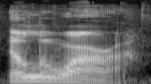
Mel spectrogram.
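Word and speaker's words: Illawarra: I live in the pronounced like killer War but drop the K illawara all right ilawara region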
